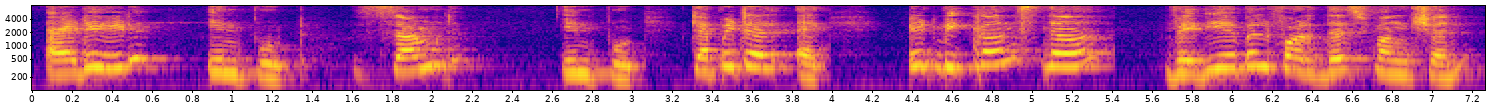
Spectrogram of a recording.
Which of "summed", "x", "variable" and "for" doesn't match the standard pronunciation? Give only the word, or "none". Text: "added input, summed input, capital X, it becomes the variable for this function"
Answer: x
